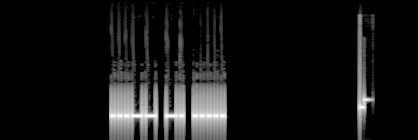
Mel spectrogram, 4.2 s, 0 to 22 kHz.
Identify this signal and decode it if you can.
Morse code, heard as a keyed tone, about 34 wpm, 700 Hz. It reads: 3N5
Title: Common Cut Numbers - 3-Digit 35wpm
